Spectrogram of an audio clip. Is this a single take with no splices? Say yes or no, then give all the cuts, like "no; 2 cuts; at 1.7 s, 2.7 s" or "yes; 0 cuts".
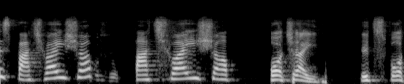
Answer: no; 1 cut; at 1.1 s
